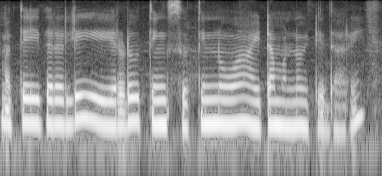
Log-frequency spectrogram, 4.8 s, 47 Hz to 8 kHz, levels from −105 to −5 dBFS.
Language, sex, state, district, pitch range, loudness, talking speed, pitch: Kannada, female, Karnataka, Koppal, 205-225 Hz, -15 LUFS, 100 wpm, 215 Hz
